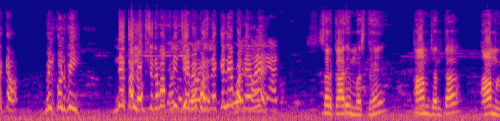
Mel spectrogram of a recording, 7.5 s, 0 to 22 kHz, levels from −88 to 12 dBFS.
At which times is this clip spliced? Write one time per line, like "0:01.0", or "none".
0:04.1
